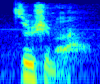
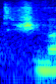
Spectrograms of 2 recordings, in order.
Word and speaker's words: Tsushima: we are in tsushima sushima what they've been pronouncing in the game so tsushima yeah it helps if you like kind of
